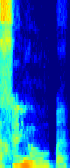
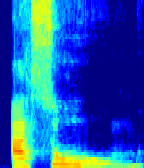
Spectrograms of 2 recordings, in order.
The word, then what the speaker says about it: assume: with the word assume, Yeah. assume. Sometimes people say assume, Uh-huh. ooh, ooh, Uh-huh. because maybe they don't have a ooh, ooh Yeah. sound.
